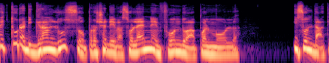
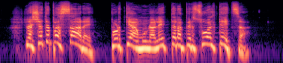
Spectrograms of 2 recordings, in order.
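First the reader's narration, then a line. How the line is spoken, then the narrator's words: Feathered herald shouting. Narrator (Italian): gridava il loro battitore pennuto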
